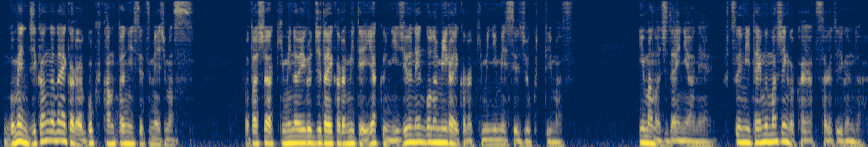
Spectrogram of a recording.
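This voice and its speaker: A man's voice: lowish voice, a little mellow, slightly rough, dry recording. A man playing a chatty, flippant 43-year-old from the future in a radio drama, glib and matter-of-fact. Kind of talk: amateur radio drama acting.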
